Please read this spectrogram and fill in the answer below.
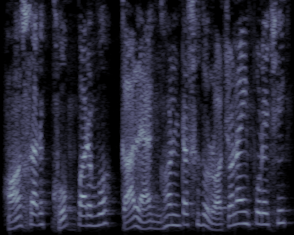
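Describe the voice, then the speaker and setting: A cheeky cartoon schoolboy, voiced by a woman,. He recites his memorized essay in a sing-song chant, sure of himself. The voice sits high and sounds bright and sharp. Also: lively intonation, fast, heavily acted. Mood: cocky. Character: cocky schoolboy who turns every essay into a fox essay. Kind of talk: cartoon voice acting.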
